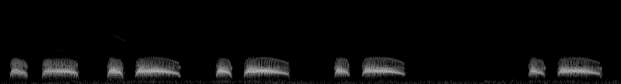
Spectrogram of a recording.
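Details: Spotted dove cooing in repeated phrases, each a short low note followed by a longer hoarse, even coo, the pairs coming roughly every second with brief gaps between groups.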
